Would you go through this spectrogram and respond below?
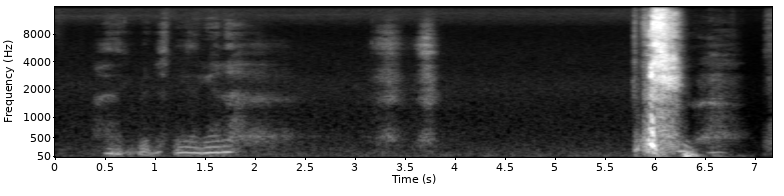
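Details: Male, wet sneeze: voiced catches and short hitching breaths, a pause, then one loud explosive sneeze; sneezing with build-up hitches.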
